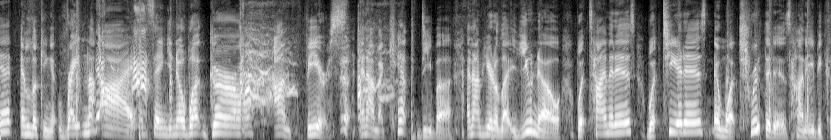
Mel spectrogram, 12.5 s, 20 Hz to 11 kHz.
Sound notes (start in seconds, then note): 3.6 Katya cackles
